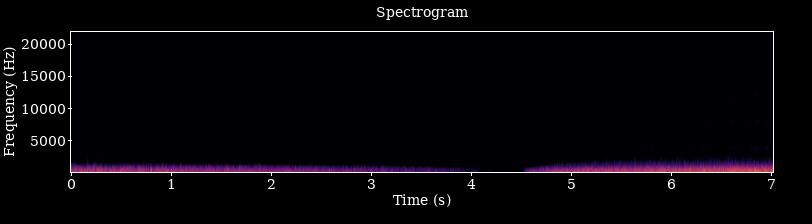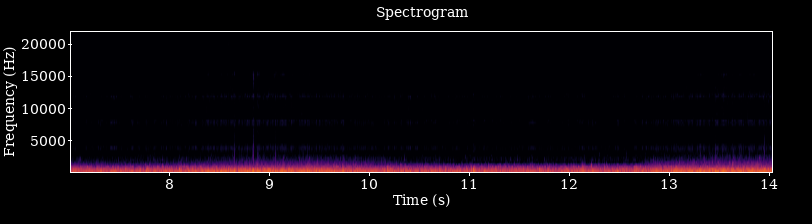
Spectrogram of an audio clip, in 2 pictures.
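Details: Singing humpback whale: drawn-out low tonal moans, a few held notes around the middle and again at the close, rise out of heavy underwater rumble after a brief silent gap.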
